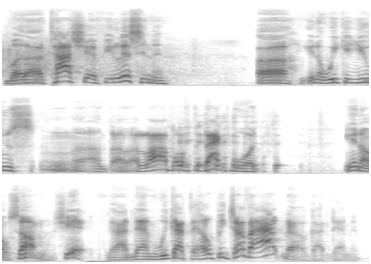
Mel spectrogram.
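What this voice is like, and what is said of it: Imitates another person's voice. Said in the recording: “start talking like her again? That was a really good impression you did”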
